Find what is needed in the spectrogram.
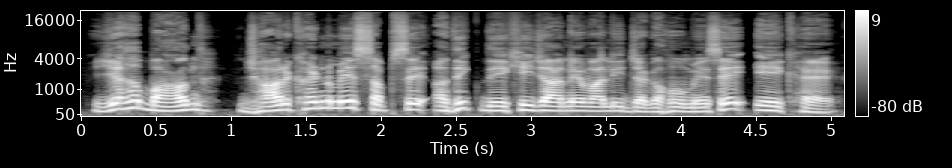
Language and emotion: Hindi, neutral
